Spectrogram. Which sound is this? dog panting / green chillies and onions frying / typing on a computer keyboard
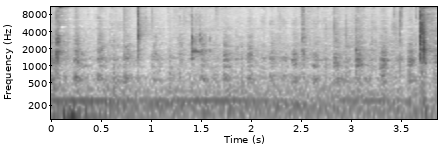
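dog panting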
